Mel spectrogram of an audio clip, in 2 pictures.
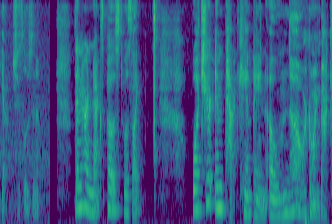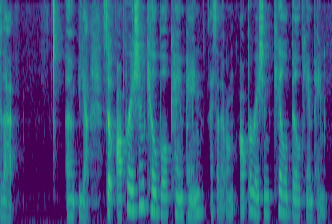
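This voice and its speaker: A commentary creator who is losing her voice reads posts aloud in a casual gossip commentary, adding sarcastic, mocking asides. Her voice is lowish, a little mellow, creaky and gravelly, at a measured pace.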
